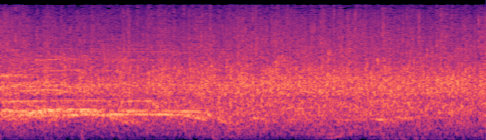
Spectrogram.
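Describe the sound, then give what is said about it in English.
An audience breaks into loud, sustained applause to show agreement with the speaker, a dense wash of clapping that holds steady for several seconds with a faint whistle-like tone briefly riding on top early on. “How many people agree with me by applause that I'm right?”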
